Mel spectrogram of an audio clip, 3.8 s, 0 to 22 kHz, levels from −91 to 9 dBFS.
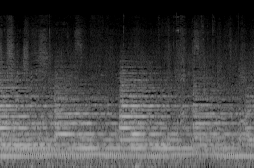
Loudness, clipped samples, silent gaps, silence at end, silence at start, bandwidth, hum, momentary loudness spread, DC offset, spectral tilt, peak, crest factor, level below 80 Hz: -27 LUFS; under 0.1%; none; 0 s; 0 s; 15.5 kHz; none; 6 LU; under 0.1%; -5.5 dB/octave; -12 dBFS; 14 dB; -50 dBFS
